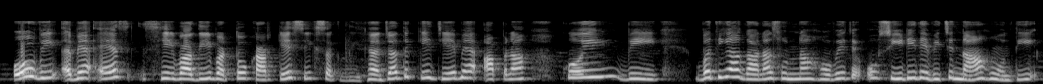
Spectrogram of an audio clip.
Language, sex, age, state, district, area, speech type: Punjabi, female, 45-60, Punjab, Amritsar, urban, spontaneous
